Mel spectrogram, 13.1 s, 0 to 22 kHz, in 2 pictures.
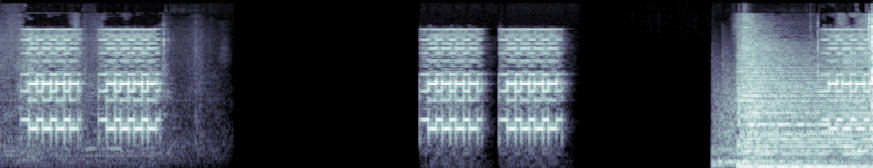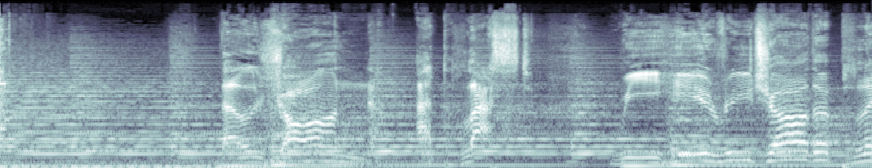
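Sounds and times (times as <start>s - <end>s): telephone double ring: 0.2s - 1.3s, 3.2s - 4.3s, 6.2s - 6.7s
loud music: 5.4s - 13.0s.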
